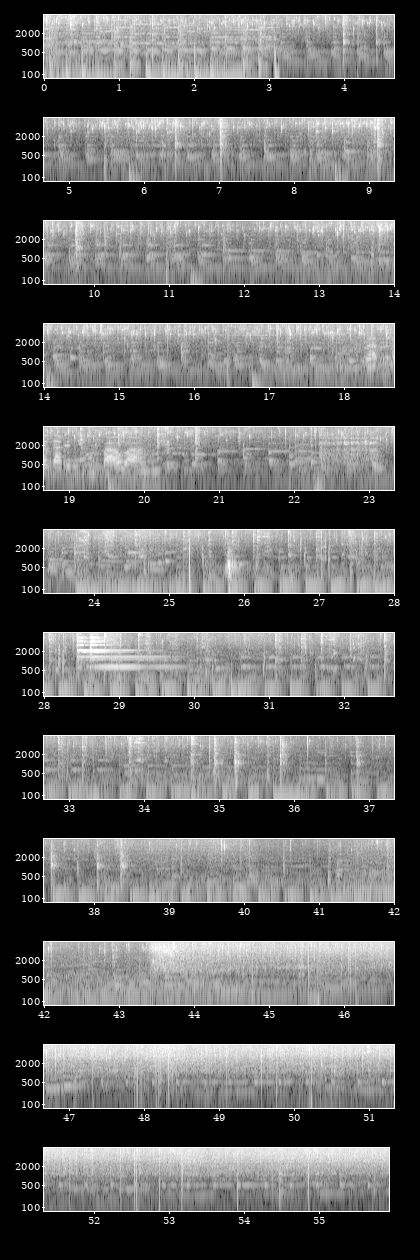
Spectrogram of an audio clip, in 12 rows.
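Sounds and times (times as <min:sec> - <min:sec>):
chicken sizzling in oil: 0:00.0 - 0:55.9
onions sizzling in hot oil: 0:00.0 - 0:55.9
metal spatula scraping pan: 0:22.3 - 0:23.2, 0:23.8 - 0:30.3, 0:31.0 - 0:33.0, 0:33.7 - 0:35.4.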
